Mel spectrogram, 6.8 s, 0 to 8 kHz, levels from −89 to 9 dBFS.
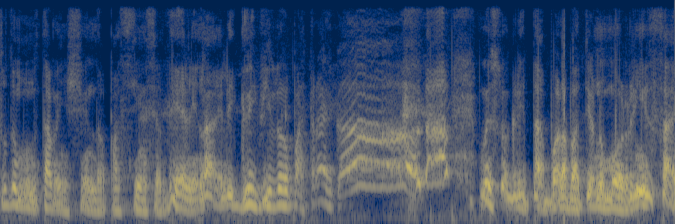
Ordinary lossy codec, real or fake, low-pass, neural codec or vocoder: Opus, 64 kbps; real; 7.2 kHz; none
